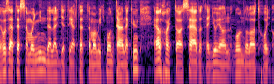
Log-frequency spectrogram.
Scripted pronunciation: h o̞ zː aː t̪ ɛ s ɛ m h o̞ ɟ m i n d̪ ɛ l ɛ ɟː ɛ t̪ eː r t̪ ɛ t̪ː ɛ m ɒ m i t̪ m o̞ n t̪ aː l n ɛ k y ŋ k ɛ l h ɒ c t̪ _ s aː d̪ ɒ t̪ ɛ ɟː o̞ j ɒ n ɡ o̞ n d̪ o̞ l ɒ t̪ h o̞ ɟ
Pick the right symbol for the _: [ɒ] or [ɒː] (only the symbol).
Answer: ɒː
